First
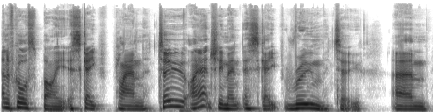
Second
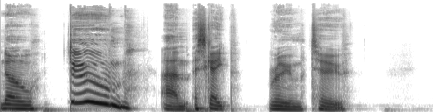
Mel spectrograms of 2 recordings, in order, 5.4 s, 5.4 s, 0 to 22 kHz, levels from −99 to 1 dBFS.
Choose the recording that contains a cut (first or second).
second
